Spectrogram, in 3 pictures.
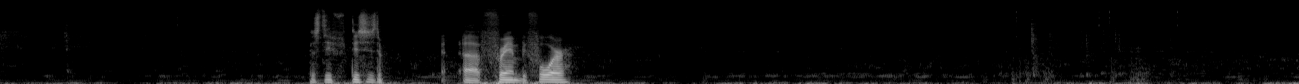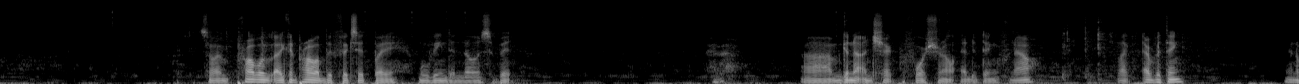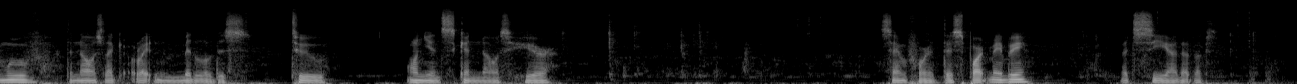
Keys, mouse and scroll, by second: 1.7-10.1 drag, 10.3 space, 10.8 space, 10.9 click, 11.1 space, 11.6 space, 11.7-14.1 drag, 14.5 middle click, 14.6 Tab, 14.7 middle drag, 15.0 middle click, 15.2 alt+a, 15.4 c, 16.6 click, 17.4 click, 17.7 right click, 18.0 g, 19.3 right click, 19.8 g, 20.5 right click, 21.3 click, 22.0 g, 22.3 right click, 23.8 ctrl+l, 24.6 g, 28.3 click, 32.6 alt+a, 32.9 c, 33.9 click, 34.0 right click, 34.3 g, 35.0 right click, 37.3 click, 37.7-38.9 typing, 38.3 click.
